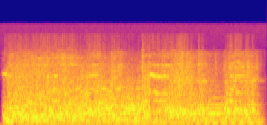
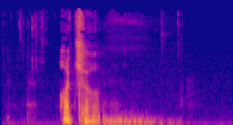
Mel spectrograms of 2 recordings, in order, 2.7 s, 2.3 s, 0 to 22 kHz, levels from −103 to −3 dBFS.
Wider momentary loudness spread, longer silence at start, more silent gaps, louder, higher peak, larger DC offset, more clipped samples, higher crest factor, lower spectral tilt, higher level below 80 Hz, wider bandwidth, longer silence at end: second, 2 LU vs 22 LU; second, 0 s vs 0.6 s; neither; first, -5 LUFS vs -33 LUFS; first, 0 dBFS vs -14 dBFS; neither; first, 3% vs under 0.1%; second, 6 dB vs 24 dB; about the same, -6 dB/octave vs -5 dB/octave; first, -20 dBFS vs -56 dBFS; second, 11 kHz vs 16.5 kHz; second, 0 s vs 0.8 s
